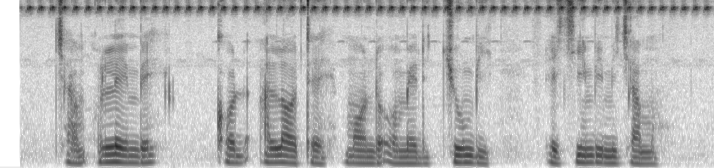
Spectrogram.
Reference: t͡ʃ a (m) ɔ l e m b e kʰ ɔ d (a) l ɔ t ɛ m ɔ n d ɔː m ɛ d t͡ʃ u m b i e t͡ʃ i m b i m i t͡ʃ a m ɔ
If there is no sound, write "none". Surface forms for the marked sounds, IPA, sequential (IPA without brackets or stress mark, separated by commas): m, a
